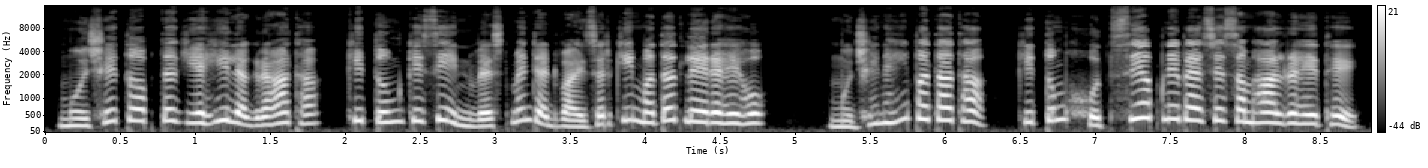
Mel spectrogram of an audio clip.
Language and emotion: Hindi, surprised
